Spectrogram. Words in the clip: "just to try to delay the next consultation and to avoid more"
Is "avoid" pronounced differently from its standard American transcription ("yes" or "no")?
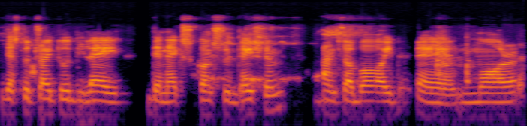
yes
